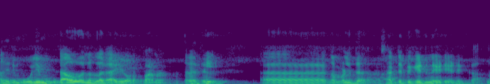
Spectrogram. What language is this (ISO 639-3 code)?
mal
